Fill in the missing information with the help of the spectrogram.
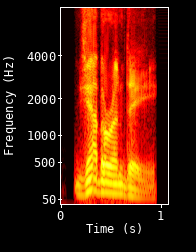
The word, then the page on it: jaborandi: British English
